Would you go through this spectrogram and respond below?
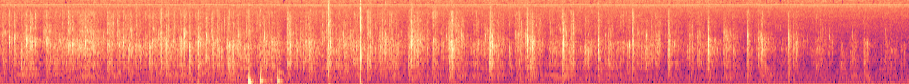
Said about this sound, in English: Oh, let's clap our hands to the Lord one more time.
